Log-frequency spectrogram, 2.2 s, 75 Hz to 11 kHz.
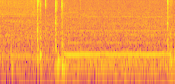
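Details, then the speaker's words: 2021 Mazda CX-9 driver's power seat: after a couple of clicks, a steady mid-pitched motor whine lasting about 1.5 seconds, louder than a seat motor should be, vacuum-cleaner-like; a noisy electric seat motor. "Nah, tapi agak aneh sih. Ini electric seat-nya agak sedikit berisik ya."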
